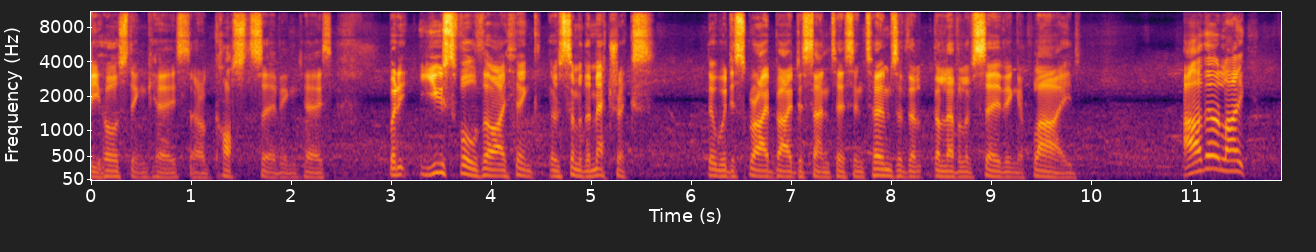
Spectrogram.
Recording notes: We are live from AWS re:Invent 2023 in Las Vegas, direct from the Expo floor.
